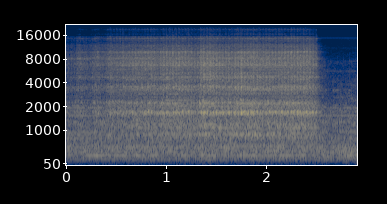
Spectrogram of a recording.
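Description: A spear point tool cuts a V groove in wood spinning on a lathe, giving a steady close scraping rasp for about two and a half seconds before it cuts off.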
